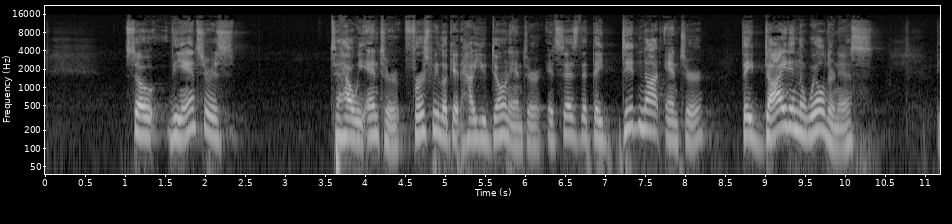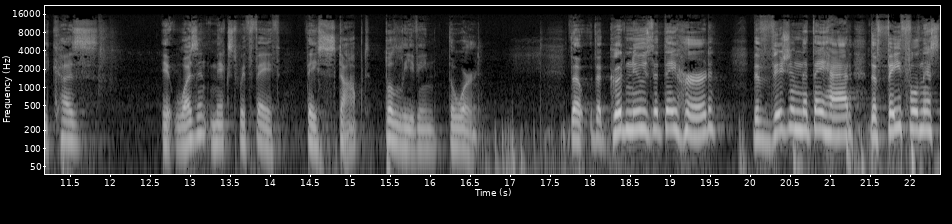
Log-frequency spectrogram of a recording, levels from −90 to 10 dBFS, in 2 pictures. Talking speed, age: 140 wpm, 30-49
